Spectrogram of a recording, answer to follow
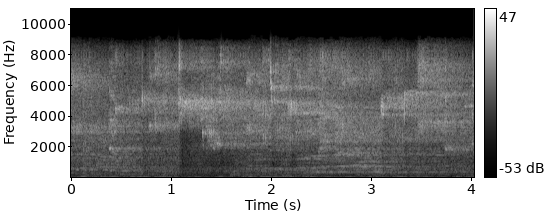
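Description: Basketball game sounds in an echoing sports hall: the ball bouncing on the wooden court, short high squeaks from sneakers, and players' voices.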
